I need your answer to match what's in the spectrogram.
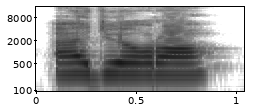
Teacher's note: کلمت اجرا میں حرف الجیم پہ جزم ہے، لہذا ہم جیم کو قلقلہ سے پڑھیں گے، اور قلقلہ کا معنی ہے حرف ساکن کو ہلانا، تو ہم جیم کو ہلاتے ہوئے یہ کلمہ کو پڑھیں گے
